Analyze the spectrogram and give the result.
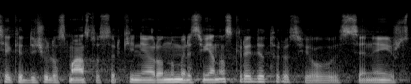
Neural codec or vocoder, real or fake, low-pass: none; real; 14.4 kHz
